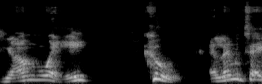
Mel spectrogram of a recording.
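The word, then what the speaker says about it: Young-hoe Koo: on Shannon Sharp's podcast he said is his name Young ho his name is not young ho he know better he know his name is Young way even though it's spelled h OE is Young way cou and let me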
